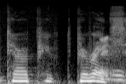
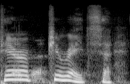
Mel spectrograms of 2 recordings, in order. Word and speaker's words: Terra Purezza: Do I say it right now? Terra Purezza. – You got it. – Terra Purezza. See, I didn't get that.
